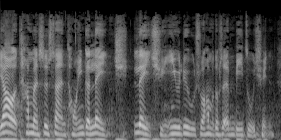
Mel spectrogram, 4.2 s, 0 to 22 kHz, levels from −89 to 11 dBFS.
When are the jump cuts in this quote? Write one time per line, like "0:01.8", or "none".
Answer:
0:02.7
